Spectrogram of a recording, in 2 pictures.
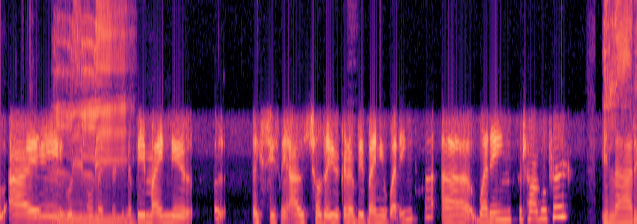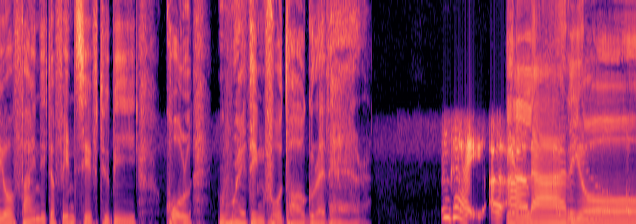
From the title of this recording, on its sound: Phone Prank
